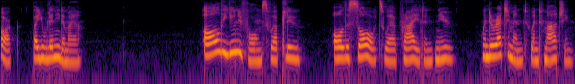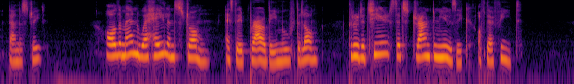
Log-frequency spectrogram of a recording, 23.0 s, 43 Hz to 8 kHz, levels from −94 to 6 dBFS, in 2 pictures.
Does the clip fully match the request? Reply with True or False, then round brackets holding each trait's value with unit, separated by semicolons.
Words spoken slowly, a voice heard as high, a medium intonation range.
True (125 wpm; 210 Hz; 4.4 semitones)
